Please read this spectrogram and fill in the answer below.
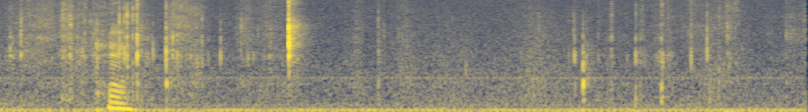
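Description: A house key picking at and cutting into the wrapping of a mail package: faint scattered scrapes and ticks, with one sharp click about one and a half seconds in.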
